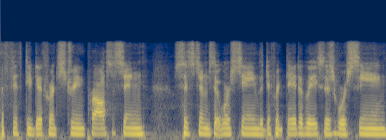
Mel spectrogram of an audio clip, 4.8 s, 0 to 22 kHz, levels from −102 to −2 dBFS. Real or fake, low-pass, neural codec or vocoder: fake; 7.2 kHz; codec, 32 kHz, 1.9 kbps, SNAC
